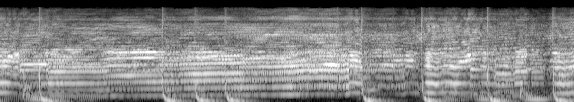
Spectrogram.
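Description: Dabke dance music with a heavy, steady drum beat, its lead melody gliding slowly upward in pitch partway through.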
